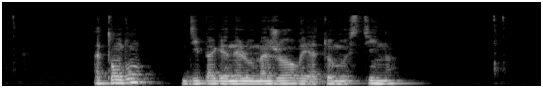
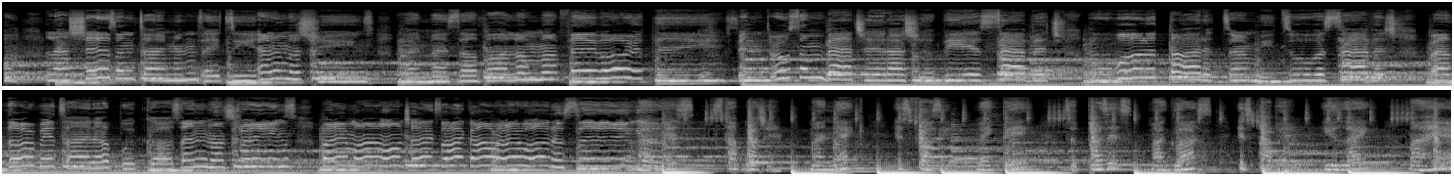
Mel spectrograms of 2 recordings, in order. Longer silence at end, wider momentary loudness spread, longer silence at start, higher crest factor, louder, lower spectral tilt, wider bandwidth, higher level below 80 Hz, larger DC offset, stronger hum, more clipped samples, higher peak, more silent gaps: first, 1.3 s vs 0 s; about the same, 10 LU vs 8 LU; first, 0.9 s vs 0 s; about the same, 16 dB vs 14 dB; about the same, -18 LUFS vs -17 LUFS; first, -8 dB/octave vs -5.5 dB/octave; second, 11.5 kHz vs 15.5 kHz; second, -58 dBFS vs -16 dBFS; neither; neither; neither; second, -4 dBFS vs 0 dBFS; neither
